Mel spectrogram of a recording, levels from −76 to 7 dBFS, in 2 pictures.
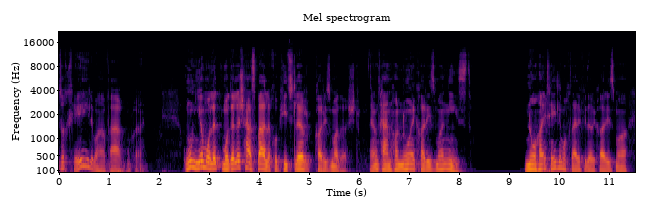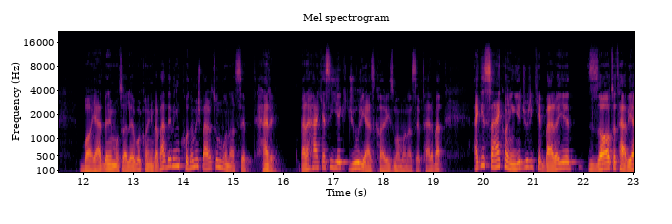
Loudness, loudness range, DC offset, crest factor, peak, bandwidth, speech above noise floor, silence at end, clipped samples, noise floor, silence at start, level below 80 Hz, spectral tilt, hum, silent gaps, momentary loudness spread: -23 LUFS; 4 LU; under 0.1%; 18 dB; -4 dBFS; 14 kHz; 66 dB; 0 s; under 0.1%; -88 dBFS; 0 s; -52 dBFS; -6.5 dB/octave; none; none; 12 LU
